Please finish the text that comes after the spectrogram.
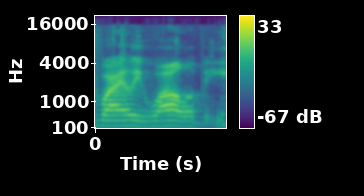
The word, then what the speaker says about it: Wiley Wallaby: will be wobble beats pronounced wiley wallaby well it's very good it's called wiley wallaby and it's delicious there's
